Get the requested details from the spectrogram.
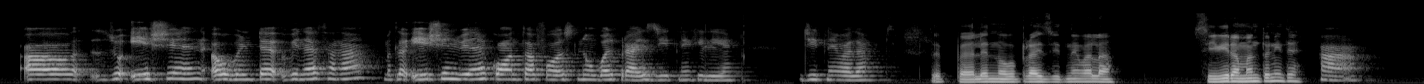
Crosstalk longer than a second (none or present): none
